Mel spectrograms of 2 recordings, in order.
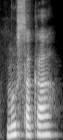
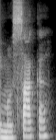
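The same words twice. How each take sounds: First: It is said with a non-American pronunciation. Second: It is said with an American pronunciation.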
